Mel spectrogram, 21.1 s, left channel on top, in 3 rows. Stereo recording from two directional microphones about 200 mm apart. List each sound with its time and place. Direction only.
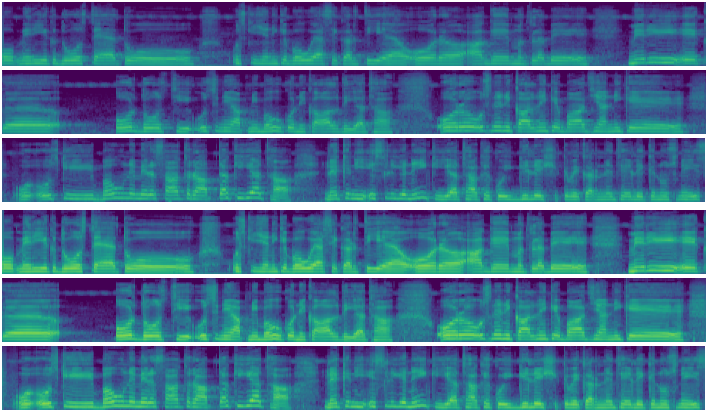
0.0 s speech: 10° right (ahead or behind)
1.6 s a sound: 35° right (ahead or behind)
2.3 s speech: 10° right (ahead or behind)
